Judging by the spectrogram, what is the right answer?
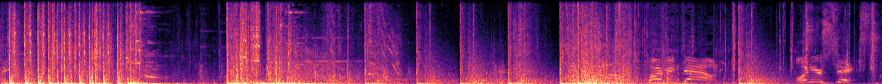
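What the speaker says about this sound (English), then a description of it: "Taking fire!" Rapid gunfire rattles through a Call of Duty Modern Warfare II Infected match, loud dense bursts and single shots stacking up with brief pauses, while voices call out under the shooting.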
